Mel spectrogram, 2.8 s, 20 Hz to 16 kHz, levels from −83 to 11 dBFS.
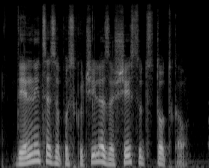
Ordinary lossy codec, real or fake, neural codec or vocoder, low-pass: none; real; none; 14.4 kHz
